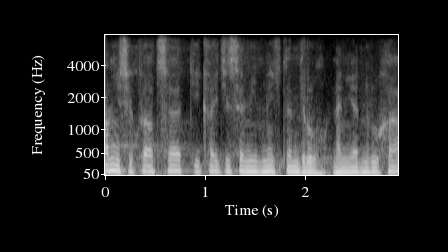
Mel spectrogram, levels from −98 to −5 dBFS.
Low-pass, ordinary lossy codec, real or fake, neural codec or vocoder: 7.2 kHz; Opus, 16 kbps; fake; codec, 16 kHz, 2 kbps, FunCodec, trained on Chinese and English, 25 frames a second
